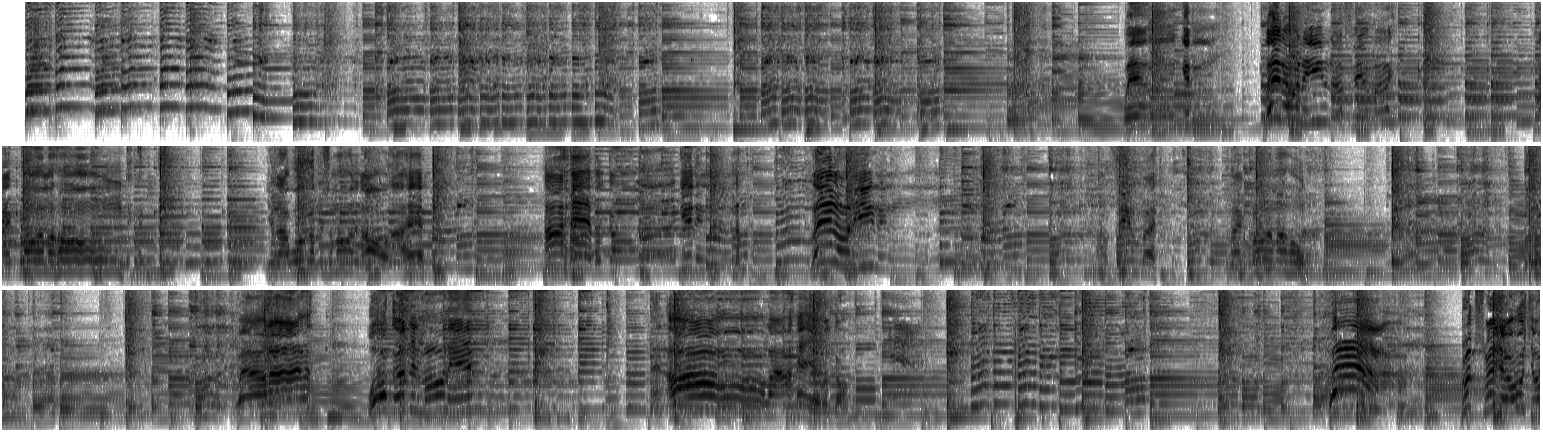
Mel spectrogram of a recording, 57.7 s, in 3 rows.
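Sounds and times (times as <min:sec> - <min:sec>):
slide guitar: 0:00.3 - 0:57.6.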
